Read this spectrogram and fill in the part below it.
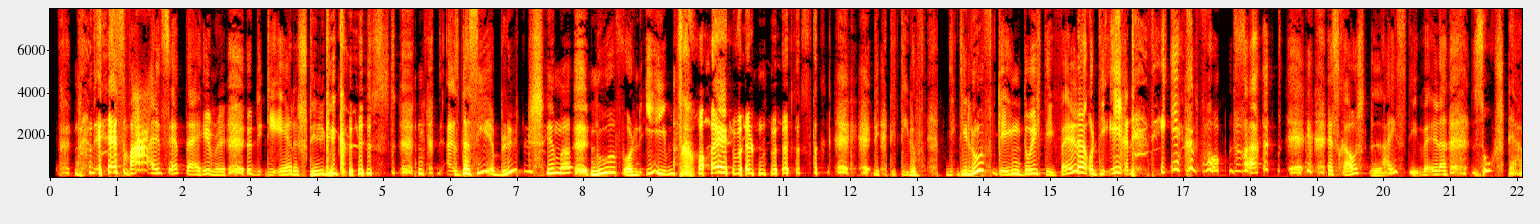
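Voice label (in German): fröhlich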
